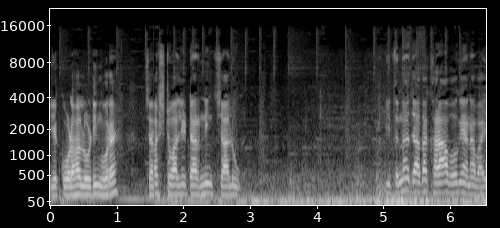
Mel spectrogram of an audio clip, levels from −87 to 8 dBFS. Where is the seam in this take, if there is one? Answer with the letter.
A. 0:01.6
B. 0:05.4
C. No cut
A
